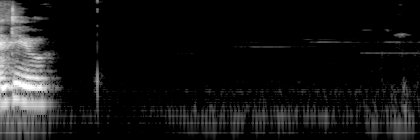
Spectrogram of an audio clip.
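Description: A man's voice briefly at the start, then a single sharp click about a second in, followed by a quiet room with a faint low hum and faint thin steady tones near the end.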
